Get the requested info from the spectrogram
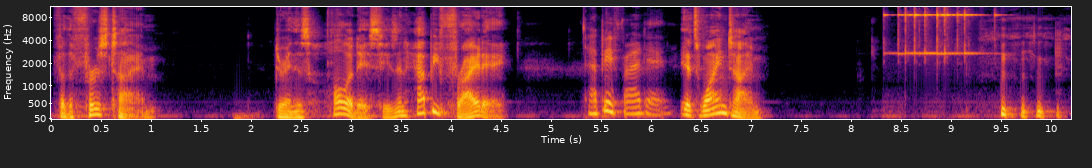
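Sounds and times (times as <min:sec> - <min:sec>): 
speech: 0:00.0 - 0:01.2, 0:02.2 - 0:04.6, 0:05.3 - 0:07.2, 0:09.5 - 0:10.2
hand bell shaken rapidly: 0:08.3 - 0:09.6.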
